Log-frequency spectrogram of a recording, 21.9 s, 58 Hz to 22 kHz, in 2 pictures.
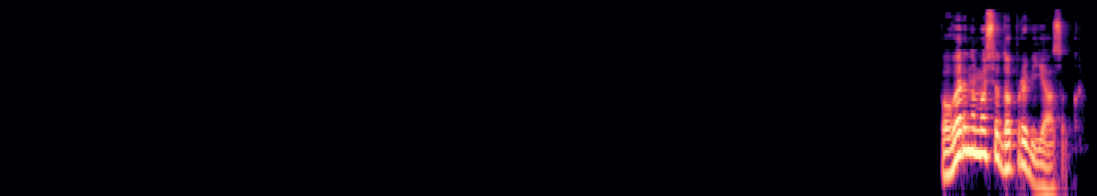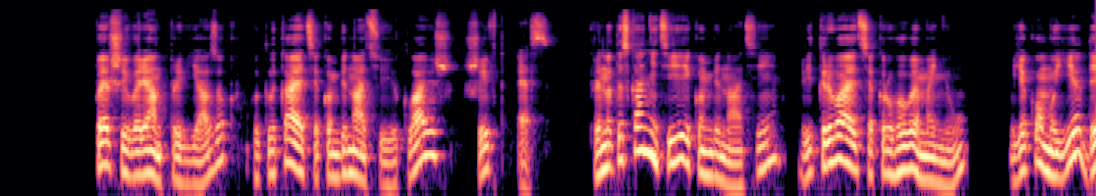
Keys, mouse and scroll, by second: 4.3 middle click, 15.9 shift+s.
